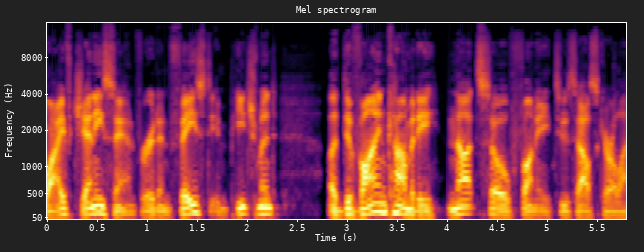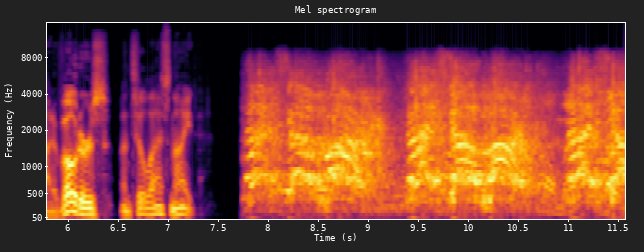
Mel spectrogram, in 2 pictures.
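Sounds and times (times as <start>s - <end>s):
speech: 0.0s - 7.8s
supporters cheering: 7.8s - 11.5s.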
